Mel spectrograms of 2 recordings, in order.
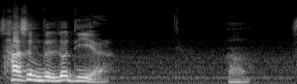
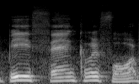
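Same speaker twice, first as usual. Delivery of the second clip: "be thankful for" drawn out even slower and dropping in pitch; very slow, falling repeat; 3 dB quieter, much slower than usual. Shown as a demonstration. Teacher finishing a drill for students, very slow and falling. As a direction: settle the phrase down slowly at the end. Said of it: "repeat after me".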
